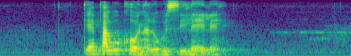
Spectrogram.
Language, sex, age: Swati, male, 24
